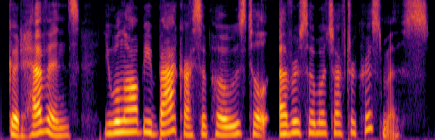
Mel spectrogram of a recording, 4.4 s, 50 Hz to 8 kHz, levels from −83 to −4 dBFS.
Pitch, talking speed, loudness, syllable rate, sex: 200 Hz, 205 wpm, -18 LUFS, 5.4 syllables/s, female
